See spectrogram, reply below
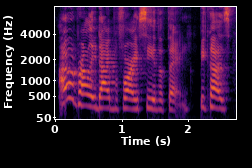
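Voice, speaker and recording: A woman's voice: on the high side, brisk. A woman in her late thirties chatting casually on a live stream, rambling through asides and swearing freely. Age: 30s. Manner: rambling asides with many "like" fillers.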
